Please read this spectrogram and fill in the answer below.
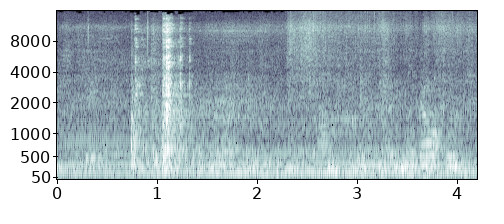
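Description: Indoor room tone: a steady low hum, with two short clinks about a second in and faint voices in the background near the end.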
